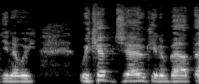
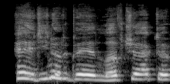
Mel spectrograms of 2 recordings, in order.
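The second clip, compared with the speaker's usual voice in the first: put-on high-pitched Baltimore local accent; 9 semitones higher, 3 dB louder than usual. Speaker recalls a woman introducing him to someone: Baltimore accent. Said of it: "with her Baltimore accent".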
